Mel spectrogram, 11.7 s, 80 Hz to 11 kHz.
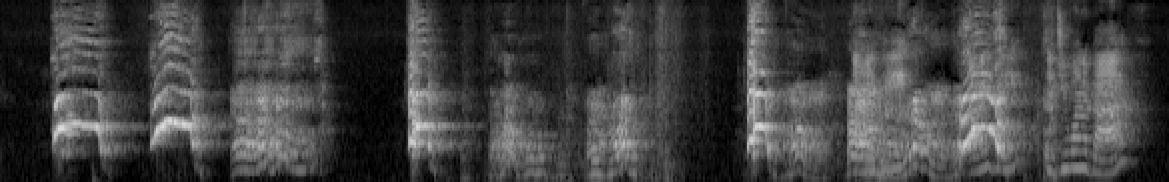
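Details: Ivy, a pet dog that howls every night at 9:30, in a small room: short arching yodel-like howls in bursts of one to two seconds, rising then falling, repeated in three groups, with a person's voice between and over them.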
